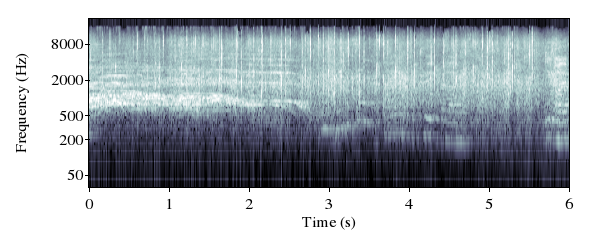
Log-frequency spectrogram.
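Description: Audience applauding: many hands clapping.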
